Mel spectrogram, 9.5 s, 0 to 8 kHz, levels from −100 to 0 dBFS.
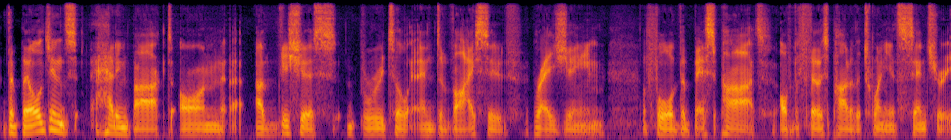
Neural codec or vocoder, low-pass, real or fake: codec, 16 kHz in and 24 kHz out, 2.2 kbps, FireRedTTS-2 codec; 7.2 kHz; fake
